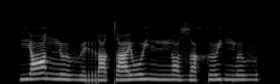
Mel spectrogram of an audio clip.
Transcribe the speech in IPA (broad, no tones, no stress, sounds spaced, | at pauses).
j ɑ n ɵ v ʏ r o tˤ ʏ j o j nː o zˤ ʏ x ɵ j ŋ͡m ɵ v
